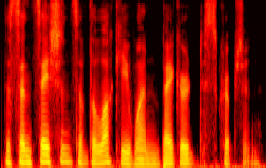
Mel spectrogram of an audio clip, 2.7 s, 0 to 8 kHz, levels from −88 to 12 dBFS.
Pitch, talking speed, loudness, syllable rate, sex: 100 Hz, 180 wpm, -21 LUFS, 6.1 syllables/s, male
